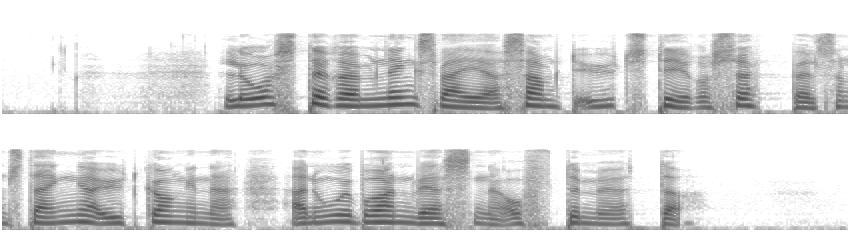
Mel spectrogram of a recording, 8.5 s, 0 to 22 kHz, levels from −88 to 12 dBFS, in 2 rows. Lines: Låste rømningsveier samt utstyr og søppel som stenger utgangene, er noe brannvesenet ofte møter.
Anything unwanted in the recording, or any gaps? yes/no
no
